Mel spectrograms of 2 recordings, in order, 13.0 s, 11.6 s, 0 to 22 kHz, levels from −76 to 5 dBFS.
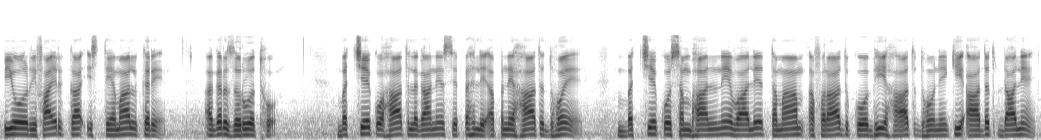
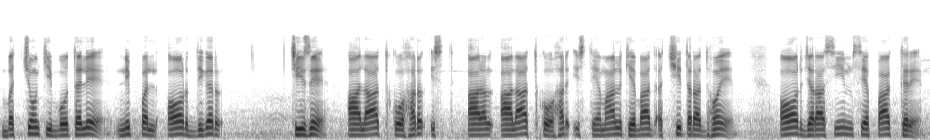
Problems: constant background noise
